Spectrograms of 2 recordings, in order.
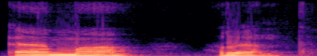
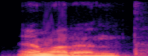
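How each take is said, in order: First: অ্যামারান্থ stretched slowly and clearly; slow model pronunciation. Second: Said in the usual way. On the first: Shown as a demonstration. (ধীরে অ্যামারান্থ উচ্চারণ) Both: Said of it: "এই আর উচ্চারণ হয় না".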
